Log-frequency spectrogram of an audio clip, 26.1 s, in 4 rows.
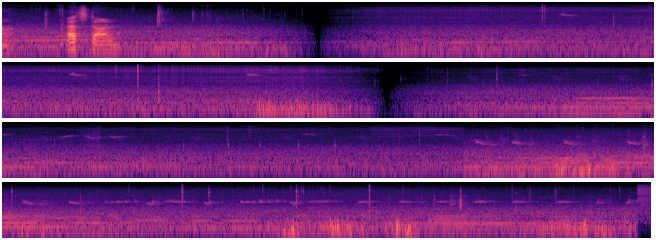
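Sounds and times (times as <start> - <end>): bird chirps: 11.7 - 15.1, 15.8 - 26.0.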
